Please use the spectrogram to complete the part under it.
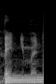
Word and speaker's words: Benjamin: That J is not a soft J, folks. It's more a German Y, Benjamin, yep.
